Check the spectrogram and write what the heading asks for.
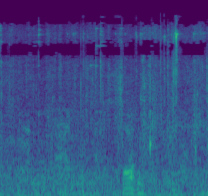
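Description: Footsteps rustling through leaf litter on a woodland trail, with a few light clicks; a man briefly says "So".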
